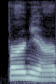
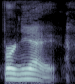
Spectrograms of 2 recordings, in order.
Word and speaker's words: Furnier: Well, his family pronounces it Furnier, but Alice pronounces it Fernier.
